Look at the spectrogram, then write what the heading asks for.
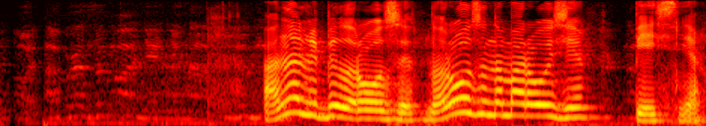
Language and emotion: Russian, positive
